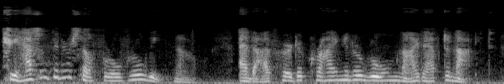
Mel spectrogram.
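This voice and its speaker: A kindly, proper aunt speaks in a somewhat low, expressive voice. She is gracious and confiding, in old-time radio drama style, on a slightly noisy vintage recording. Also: moderate pace. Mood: concerned, confiding. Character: kindly, concerned, matchmaking aunt, a proper older lady.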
